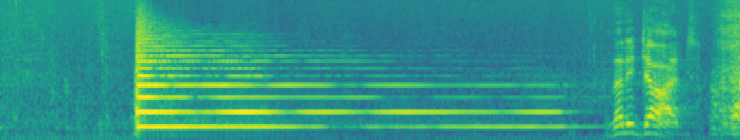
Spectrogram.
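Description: A piano note rings out and holds before cutting off.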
